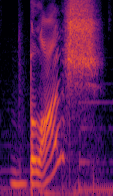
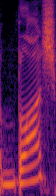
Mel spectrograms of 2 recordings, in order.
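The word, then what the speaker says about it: blanche: Uh, blanch means white in French. Blanc is white. E is silent in French.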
